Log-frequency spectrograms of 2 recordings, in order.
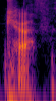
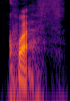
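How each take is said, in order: First: The name begins with a plain k sound. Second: The name begins with a kw sound. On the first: The speaker calls it right. "a Q on its own is pronounced Keth, just like a K" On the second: The speaker calls it wrong. "they always think Queth, Q U T H"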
